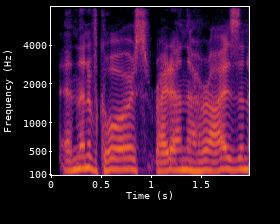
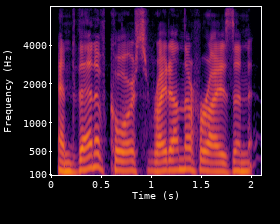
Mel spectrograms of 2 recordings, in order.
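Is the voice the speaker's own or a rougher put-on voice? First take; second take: rougher; own. First: It is said in a rougher, put-on voice. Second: It is said in the speaker's ordinary voice.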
